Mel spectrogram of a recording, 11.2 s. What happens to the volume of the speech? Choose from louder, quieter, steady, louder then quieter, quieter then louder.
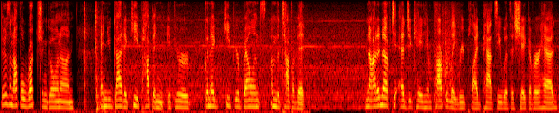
steady.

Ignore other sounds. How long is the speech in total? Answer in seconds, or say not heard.
10 s.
